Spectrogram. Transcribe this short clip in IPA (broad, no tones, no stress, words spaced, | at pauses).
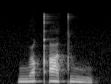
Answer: uqʼatu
